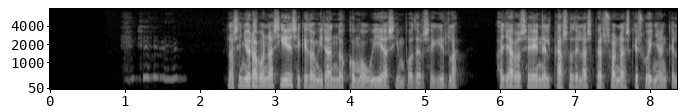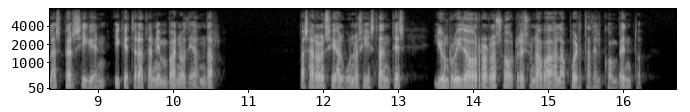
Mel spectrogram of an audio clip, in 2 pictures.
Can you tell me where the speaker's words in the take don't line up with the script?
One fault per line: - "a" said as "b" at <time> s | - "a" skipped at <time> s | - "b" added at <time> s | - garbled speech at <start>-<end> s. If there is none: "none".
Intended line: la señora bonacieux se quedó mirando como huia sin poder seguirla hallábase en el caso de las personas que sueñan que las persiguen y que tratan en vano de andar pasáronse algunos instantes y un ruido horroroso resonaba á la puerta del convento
none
